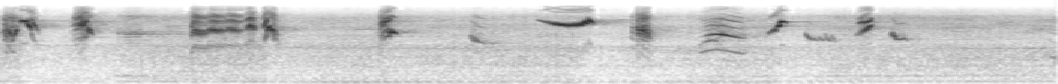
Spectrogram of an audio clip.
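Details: Long-tailed shrike, song aimed at stimulating silent shrikes: scattered high chips, a rising whistle and a few falling slurred notes, loosely spaced over a faint low hum.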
